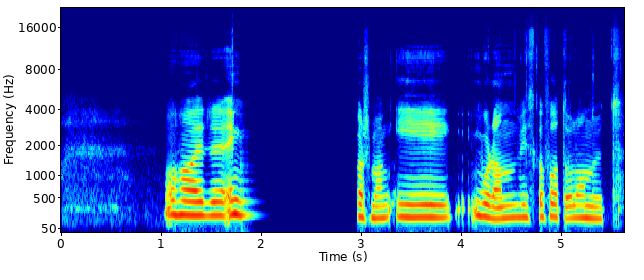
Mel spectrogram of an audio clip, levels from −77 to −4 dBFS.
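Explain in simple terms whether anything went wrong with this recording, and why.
A call audio freeze runs from 1.79 to 2.98 s. The sound stalls, then goes silent for almost a second, and resumes unclipped. Delayed packets likely emptied the jitter buffer.

An echo leak at 3.30 to 3.34 s adds a faint, brief copy of the speech about 0.24 s late, likely from a loudspeaker whose echo canceller missed it.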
